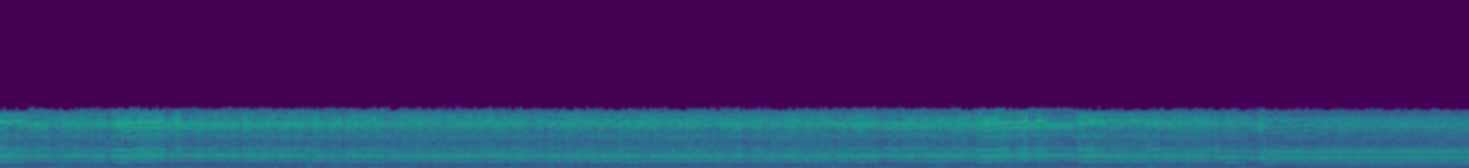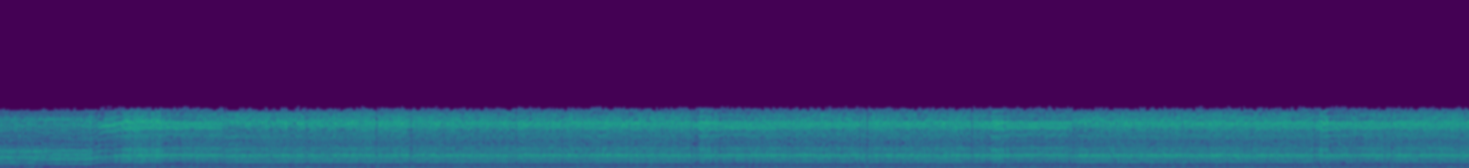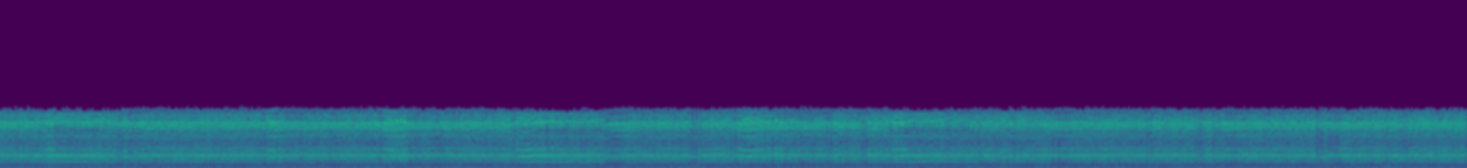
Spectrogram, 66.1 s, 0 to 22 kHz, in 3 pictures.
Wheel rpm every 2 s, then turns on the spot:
230, 230, 230, 230, 230, 230, 230, 230, 230, 190, 160, 170, 230, 230, 230, 230, 230, 230, 230, 230, 230, 230, 230, 230, 230, 230, 230, 230, 230, 230, 230, 230, 230.
none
